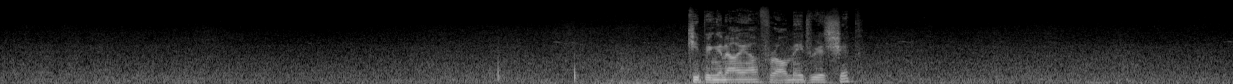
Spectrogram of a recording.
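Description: Ocean waves wash steadily in the Tales of Arise game, a broad, soft surf noise that runs throughout, with a character's voice briefly speaking over it midway.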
